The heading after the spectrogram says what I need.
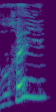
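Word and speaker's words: غين: La lettre Rain également, on peut la confondre avec la lettre Kha. R et non pas Kh. R, Rain, Kha.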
